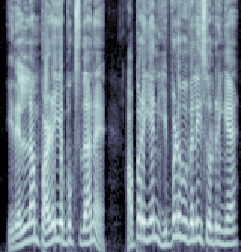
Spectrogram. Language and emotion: Tamil, angry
